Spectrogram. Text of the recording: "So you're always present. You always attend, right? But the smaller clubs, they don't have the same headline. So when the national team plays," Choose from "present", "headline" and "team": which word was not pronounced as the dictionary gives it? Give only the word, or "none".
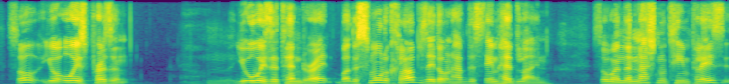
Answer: none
